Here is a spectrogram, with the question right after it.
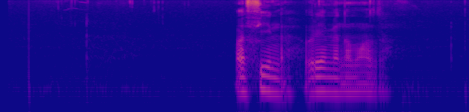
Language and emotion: Russian, neutral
